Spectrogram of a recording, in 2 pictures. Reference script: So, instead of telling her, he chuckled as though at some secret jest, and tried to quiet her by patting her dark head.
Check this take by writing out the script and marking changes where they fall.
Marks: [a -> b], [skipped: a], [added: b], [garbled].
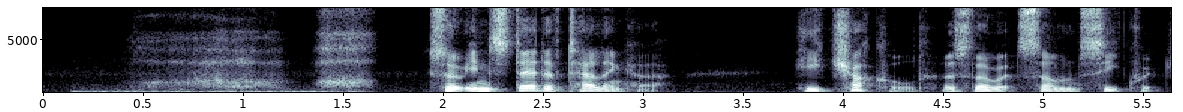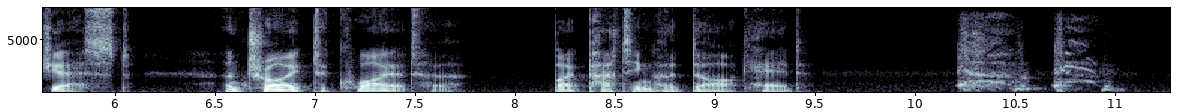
So, instead of telling her, he chuckled as though at some secret jest, and tried to quiet her by patting her dark head.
